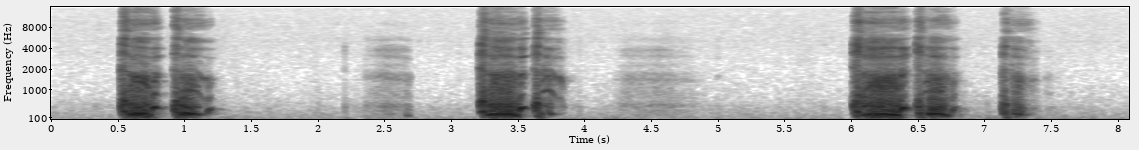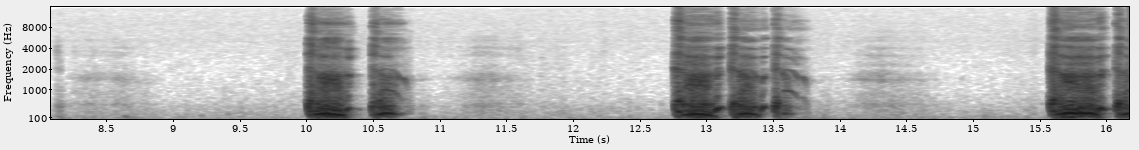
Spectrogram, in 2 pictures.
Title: Barky cough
